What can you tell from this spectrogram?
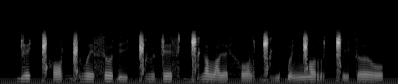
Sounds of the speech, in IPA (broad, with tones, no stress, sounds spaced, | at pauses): ɖ e˦ ǁʰ ɔ˩˥ ɡ͡ǁ o˥˨ e̯ s ɵ˦ ɗ i˩ ɡ͡ǁ ɵ˥˨ ʈ e˦ s ɡ͡ǁ i˦ lˠ i˩ e̯ h o˩ lˠ ɡ͡ǁ i˧˩ ɓ ə˧˩ ŋ͡ǁ ɔ˦ r ǁ i˩ t ə˥˨ o̯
